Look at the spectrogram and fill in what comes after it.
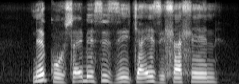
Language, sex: Xhosa, male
